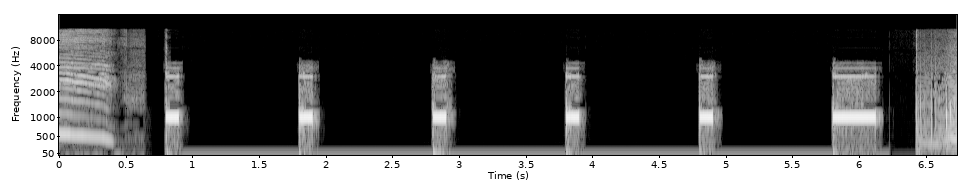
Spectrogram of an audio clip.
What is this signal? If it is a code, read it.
Radio time signal (time pips). It is heard from 0.8 to 6.1 s.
